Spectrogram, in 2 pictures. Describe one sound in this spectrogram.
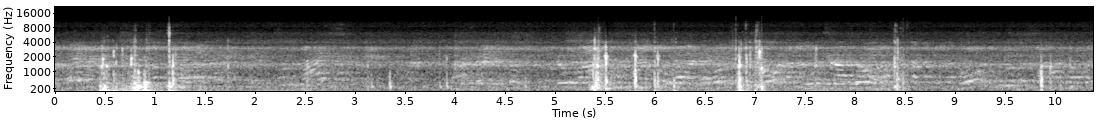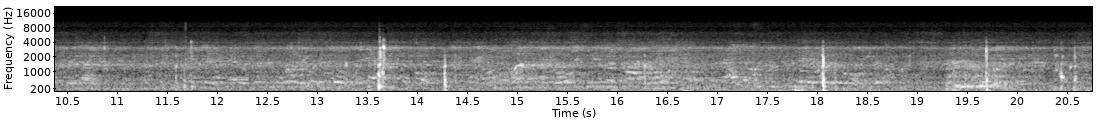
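Young men's voices call out across the water, echoing.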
